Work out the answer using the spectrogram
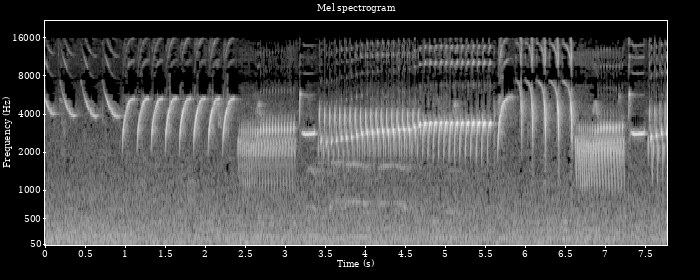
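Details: Canary song alternating tours: rapid high arched notes, a low buzzy roll, a long fast trill rising slowly in pitch, more arched notes and another buzzy roll, loud and clear throughout.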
